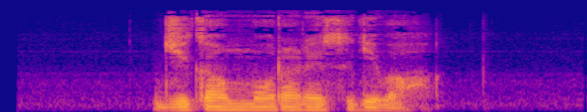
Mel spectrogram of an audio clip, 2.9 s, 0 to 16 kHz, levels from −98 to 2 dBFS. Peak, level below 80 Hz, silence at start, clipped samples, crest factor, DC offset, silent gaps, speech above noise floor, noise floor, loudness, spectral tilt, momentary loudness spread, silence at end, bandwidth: -6 dBFS; -42 dBFS; 0.8 s; under 0.1%; 18 dB; under 0.1%; none; 38 dB; -60 dBFS; -23 LUFS; -5 dB/octave; 16 LU; 0.8 s; 11.5 kHz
